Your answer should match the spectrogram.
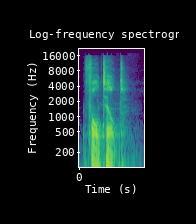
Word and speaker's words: full tilt: Full till. Yeah. – Did I say that right? – Full tilt.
